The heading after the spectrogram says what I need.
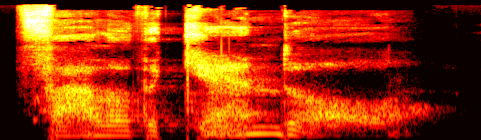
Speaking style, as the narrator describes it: she whispers

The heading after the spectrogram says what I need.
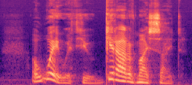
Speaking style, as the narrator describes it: exclaiming

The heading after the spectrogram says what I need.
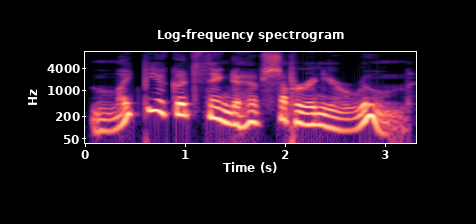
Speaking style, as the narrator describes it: said quietly

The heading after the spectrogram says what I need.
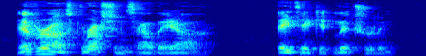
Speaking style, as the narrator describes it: she whispered to Mr

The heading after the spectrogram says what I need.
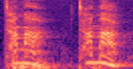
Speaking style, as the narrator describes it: whispered Marnie

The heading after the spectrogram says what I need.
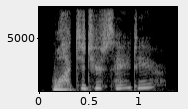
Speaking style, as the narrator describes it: breathed

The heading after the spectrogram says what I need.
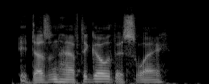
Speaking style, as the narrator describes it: to just very calmly say

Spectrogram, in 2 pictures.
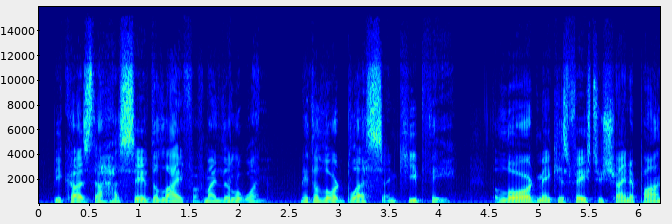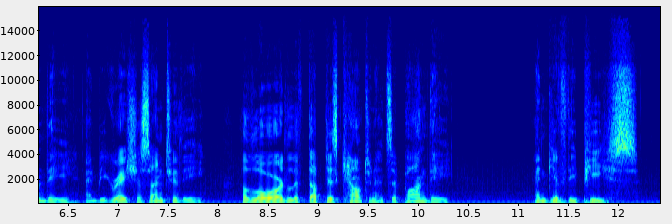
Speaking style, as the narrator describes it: the voice of the woman, weeping for joy in the shadows behind him, said very gently

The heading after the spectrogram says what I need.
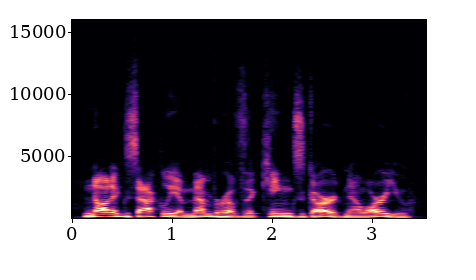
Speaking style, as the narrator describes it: Garther laughed out loud

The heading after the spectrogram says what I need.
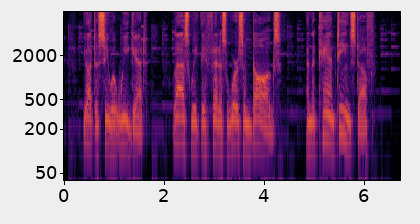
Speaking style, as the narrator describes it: said Wallace gloomily

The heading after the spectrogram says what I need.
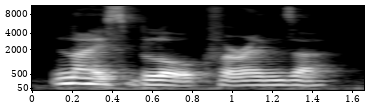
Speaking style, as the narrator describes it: he said gruffly

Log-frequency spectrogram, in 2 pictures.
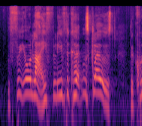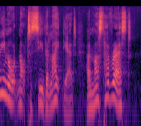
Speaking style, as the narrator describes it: the old woman quickly called out

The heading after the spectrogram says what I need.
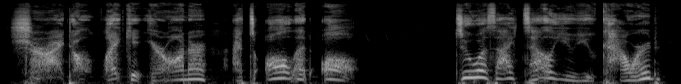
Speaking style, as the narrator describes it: whispers

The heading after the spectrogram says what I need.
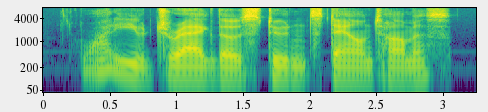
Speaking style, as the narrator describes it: Clanton sighed

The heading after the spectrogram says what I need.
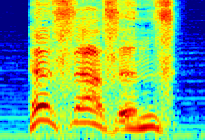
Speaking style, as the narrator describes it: the High Bishop near screeched

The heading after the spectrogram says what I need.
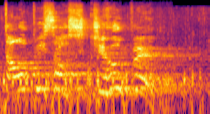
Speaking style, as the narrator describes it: He shouted

